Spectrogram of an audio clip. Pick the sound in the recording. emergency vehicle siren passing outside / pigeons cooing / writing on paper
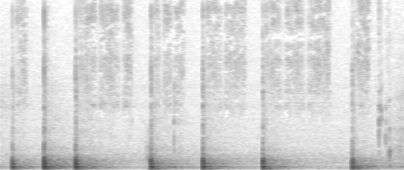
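writing on paper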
